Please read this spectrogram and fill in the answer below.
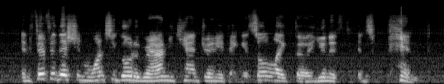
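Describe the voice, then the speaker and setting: A man speaks at a high pitch in an enthusiastic tone. He moves at a fairly quick pace with ordinary pitch variation. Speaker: tabletop gaming YouTuber. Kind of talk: unscripted rulebook review. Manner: halting, many false starts; casual, enthusiastic.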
